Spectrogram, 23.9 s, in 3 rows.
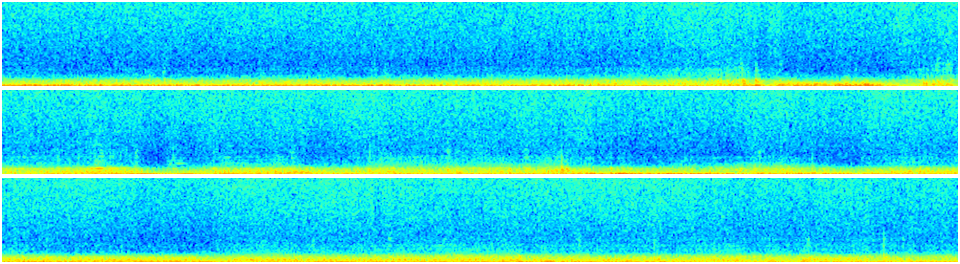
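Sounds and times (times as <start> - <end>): car engine revving: 5.1 - 23.9.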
